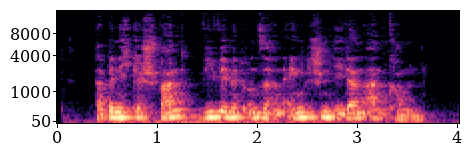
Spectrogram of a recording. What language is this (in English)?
German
